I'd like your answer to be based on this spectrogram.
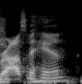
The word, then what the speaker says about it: Brosnahan: The main girl, Rachel Brosnahan, I don't really know how to say her last name, and I've never saw anything that she's been in, but she was amazing. – She's Brosnahan. – Brosnahan, sure.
